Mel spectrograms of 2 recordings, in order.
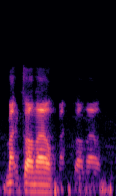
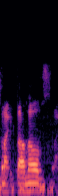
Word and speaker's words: McDonnell: They always think it's McDonald's. It's not. It's McDonnell. Everyone gets it wrong.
